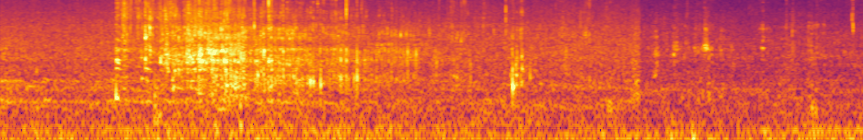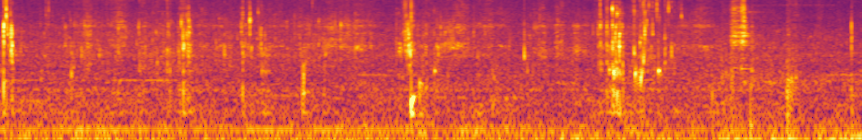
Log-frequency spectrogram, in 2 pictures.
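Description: Liquid poured from a wok into a stainless steel bowl, splashing for about two seconds, followed by scattered light clicks and knocks of cookware.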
